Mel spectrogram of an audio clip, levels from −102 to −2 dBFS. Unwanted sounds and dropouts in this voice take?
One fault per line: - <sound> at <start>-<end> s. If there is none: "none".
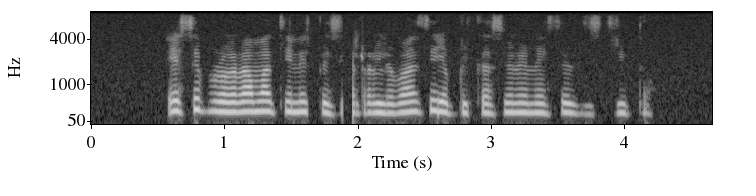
- dropout at 1.9-2.0 s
